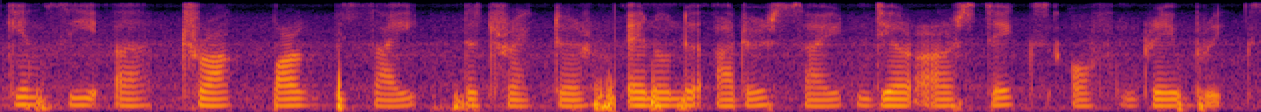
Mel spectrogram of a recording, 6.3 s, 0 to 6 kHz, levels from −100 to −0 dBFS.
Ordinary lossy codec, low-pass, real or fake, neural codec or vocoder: none; 5.4 kHz; real; none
